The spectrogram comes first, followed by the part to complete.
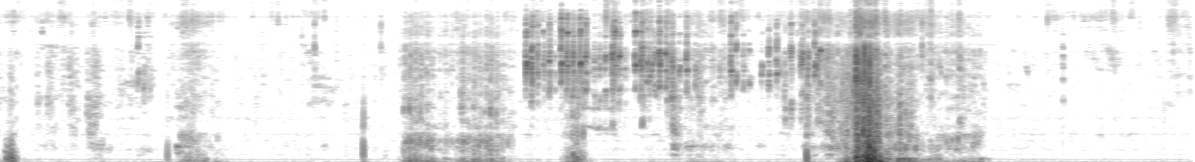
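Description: Soft pecking, crunching and pattering noises in a small room, with no clear animal calls.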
